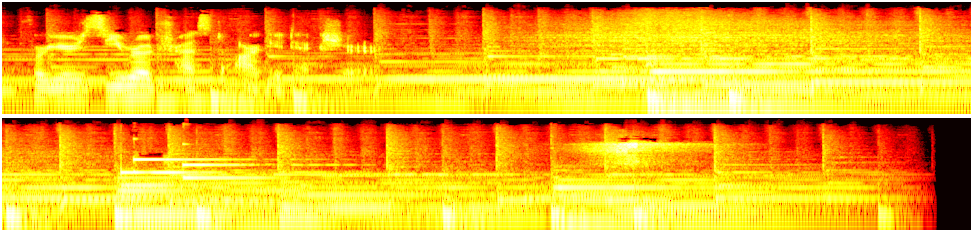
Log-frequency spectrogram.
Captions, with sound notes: for your zero trust architecture. (gentle music) (device dings)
